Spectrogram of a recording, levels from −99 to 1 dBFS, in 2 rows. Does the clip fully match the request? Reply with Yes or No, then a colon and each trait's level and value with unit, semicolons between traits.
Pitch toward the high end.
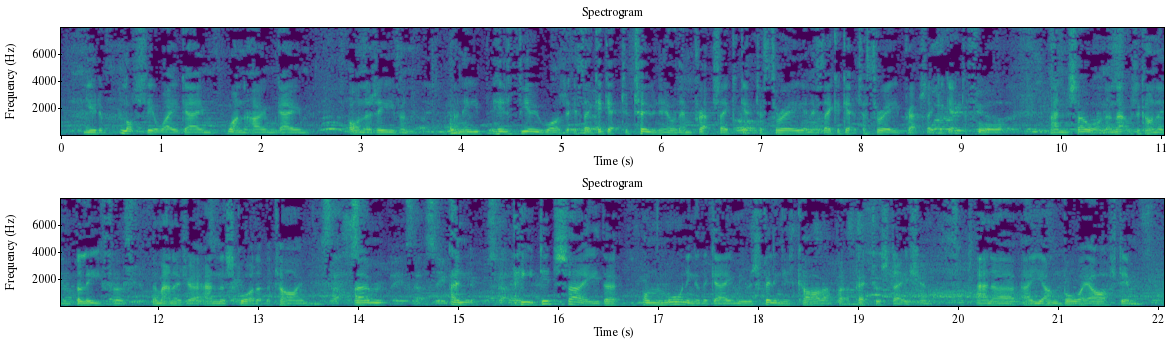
No: low, 130 Hz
